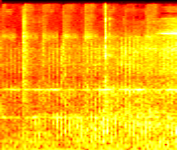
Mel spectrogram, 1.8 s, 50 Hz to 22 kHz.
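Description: A Mi-8 or Mi-24 military helicopter roars steadily and loudly nearby, a dense continuous rotor and turbine drone with no pauses.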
